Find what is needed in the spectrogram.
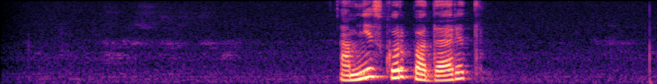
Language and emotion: Russian, positive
